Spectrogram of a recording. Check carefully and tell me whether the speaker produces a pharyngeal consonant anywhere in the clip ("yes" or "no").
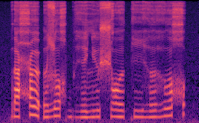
yes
